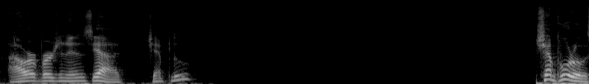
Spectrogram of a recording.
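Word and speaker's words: Champloo: oh and I think it's not pronounced shampoo it's champuru champuru Samurai champuru which sounds a lot more than champoo or champo oh no okay that's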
